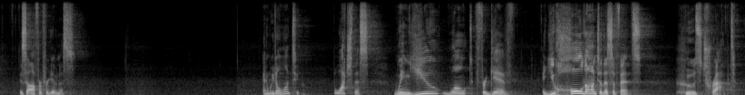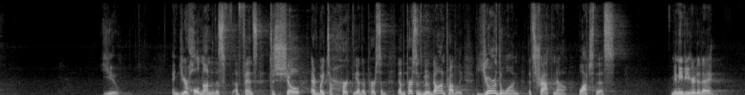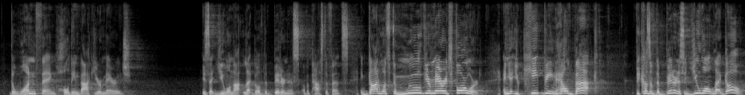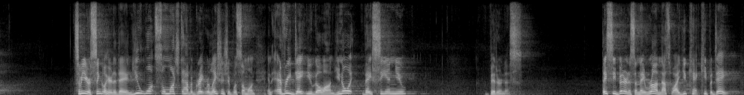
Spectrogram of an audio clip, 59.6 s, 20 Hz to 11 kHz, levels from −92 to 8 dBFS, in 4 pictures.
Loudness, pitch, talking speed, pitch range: -26 LUFS, 195 Hz, 150 wpm, 155-225 Hz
